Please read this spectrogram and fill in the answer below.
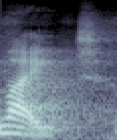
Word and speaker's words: light: the end of words g g is silent when we see it come before m or n in the same syllable for example phlegm gnome or foreign as well as in the combination of gh as in light or high h h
